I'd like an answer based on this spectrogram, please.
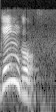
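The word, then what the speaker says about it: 言語: Dibacanya iu. Yang kedua, ya ini spesial nih. Kotoba. Ya, kosakata. Kotoba. Yang ketiga itu gengo.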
